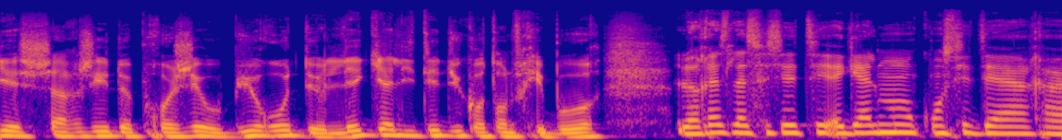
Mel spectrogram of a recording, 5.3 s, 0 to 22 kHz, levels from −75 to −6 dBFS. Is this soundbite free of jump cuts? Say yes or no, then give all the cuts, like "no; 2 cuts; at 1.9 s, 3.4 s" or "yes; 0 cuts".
no; 1 cut; at 3.3 s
